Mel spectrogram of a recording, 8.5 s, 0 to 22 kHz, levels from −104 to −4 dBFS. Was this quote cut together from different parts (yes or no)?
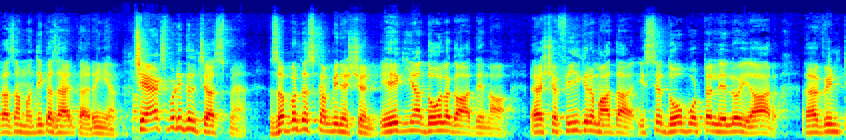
yes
